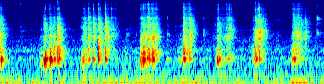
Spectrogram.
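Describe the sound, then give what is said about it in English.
Loud, crisp crunching on hard sweet potato chips, about seven bites in a steady chewing rhythm, each a sharp brittle burst with brief pauses between and no talking. “Yeah, it's definitely one you have to like crunch on.”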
